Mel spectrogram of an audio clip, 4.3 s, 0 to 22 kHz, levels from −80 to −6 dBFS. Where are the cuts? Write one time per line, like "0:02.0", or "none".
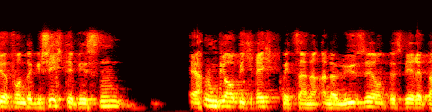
0:02.0
0:02.8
